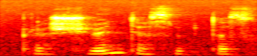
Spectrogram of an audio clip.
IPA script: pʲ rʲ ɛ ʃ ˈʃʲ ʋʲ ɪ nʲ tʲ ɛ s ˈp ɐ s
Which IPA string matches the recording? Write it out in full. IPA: pʲ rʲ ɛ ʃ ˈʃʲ ʋʲ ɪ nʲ tʲ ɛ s ˈt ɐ s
